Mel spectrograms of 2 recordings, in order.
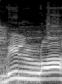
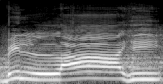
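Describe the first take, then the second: First: The word ends on 'lah' with no final vowel. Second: The word ends with a final 'hi' syllable. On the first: The speaker calls it wrong. "বিল্লাহ হবে না" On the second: The speaker calls it right. "বিল্লাহ না হয়ে বিল্লাহি"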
